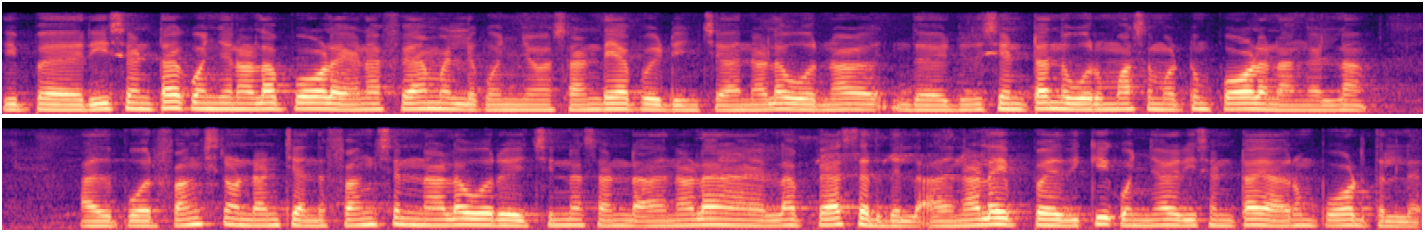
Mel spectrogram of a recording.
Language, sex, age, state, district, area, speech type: Tamil, male, 18-30, Tamil Nadu, Cuddalore, rural, spontaneous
